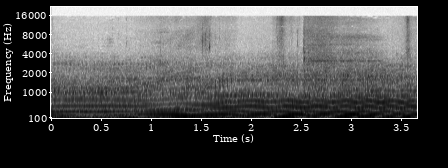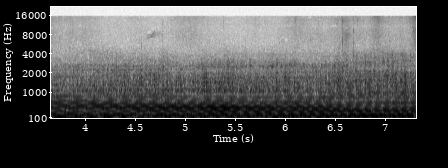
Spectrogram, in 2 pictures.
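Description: A propeller airplane flies overhead, its low engine hum loud and continuous with strong harmonic tones, holding unbroken for the whole stretch with no voices.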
